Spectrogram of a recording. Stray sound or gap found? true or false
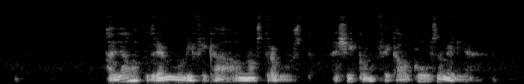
false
